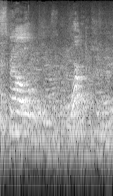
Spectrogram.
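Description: An actor's voice delivering stage lines with exaggerated swoops in pitch, falling in the first second and rising again near the end.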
